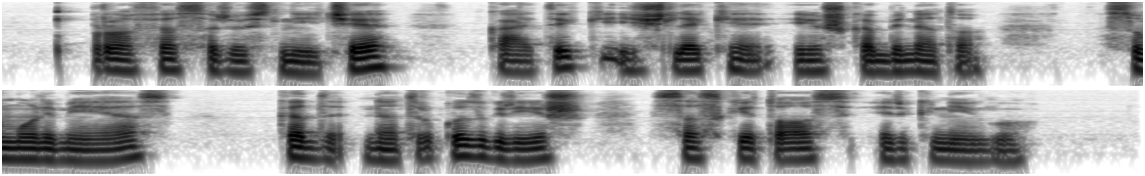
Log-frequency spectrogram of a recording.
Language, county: Lithuanian, Klaipėda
